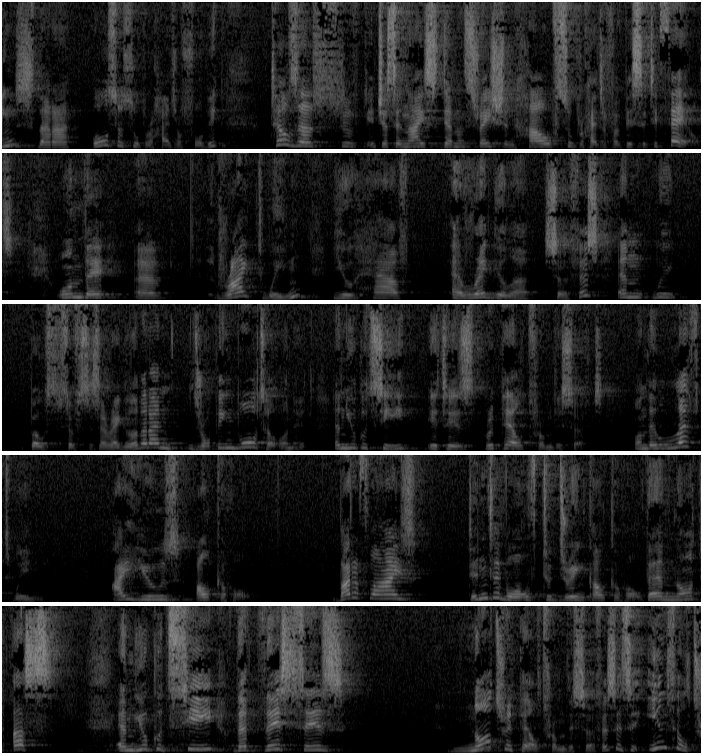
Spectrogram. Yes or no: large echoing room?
yes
